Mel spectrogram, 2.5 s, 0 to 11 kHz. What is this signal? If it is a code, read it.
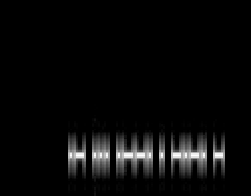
Morse code, heard as a keyed tone, about 40 wpm, 700 Hz. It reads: ASPECT
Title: Sentences from Top 1300 Words - New Word Drill Alt - 40wpm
